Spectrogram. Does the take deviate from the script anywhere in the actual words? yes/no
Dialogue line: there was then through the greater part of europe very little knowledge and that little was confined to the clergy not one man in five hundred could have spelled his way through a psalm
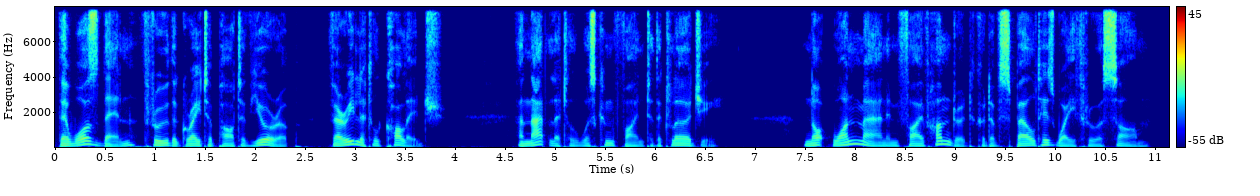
yes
